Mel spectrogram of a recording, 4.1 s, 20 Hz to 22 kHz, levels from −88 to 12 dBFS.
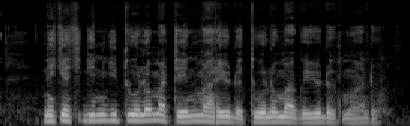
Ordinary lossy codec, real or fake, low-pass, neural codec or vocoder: none; fake; none; vocoder, 44.1 kHz, 128 mel bands, Pupu-Vocoder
